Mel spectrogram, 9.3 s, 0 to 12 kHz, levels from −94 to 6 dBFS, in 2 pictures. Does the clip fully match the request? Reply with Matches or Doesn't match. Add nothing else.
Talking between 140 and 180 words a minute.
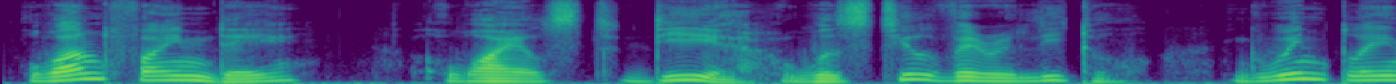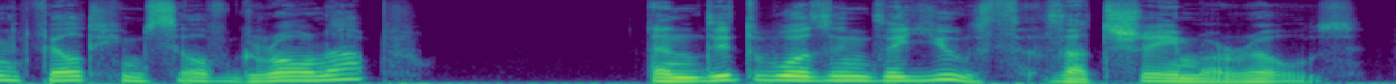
Matches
